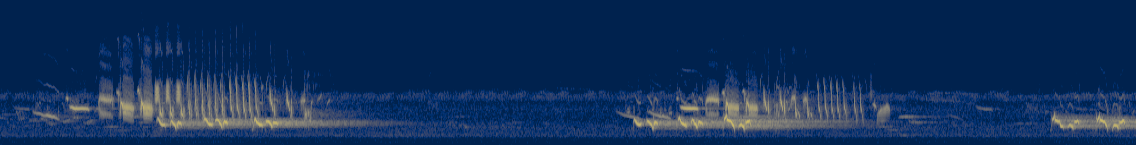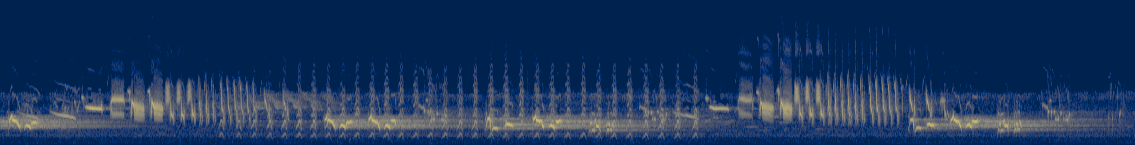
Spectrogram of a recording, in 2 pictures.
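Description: Vesper sparrow and American robin singing: phrases of slurred notes running into higher trills. After the first two phrases there are pauses of a few seconds, then songs follow one another without a break through the second half.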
